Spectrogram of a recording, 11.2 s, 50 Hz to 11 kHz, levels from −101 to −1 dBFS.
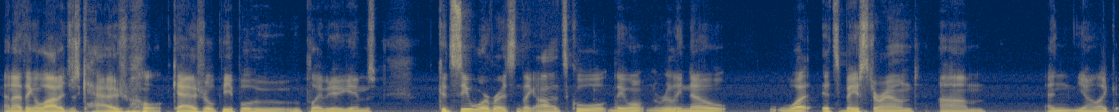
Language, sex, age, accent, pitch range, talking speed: English, male, 10-29, American, 100-120 Hz, 205 wpm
